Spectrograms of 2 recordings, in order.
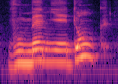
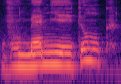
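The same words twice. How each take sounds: First: Said in the usual way. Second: Awed murmur. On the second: A narrator's reading. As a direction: breathe it in disbelief. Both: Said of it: "s'écria Thibault".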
